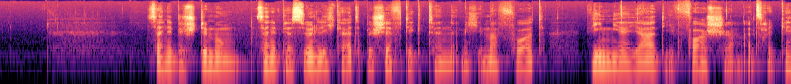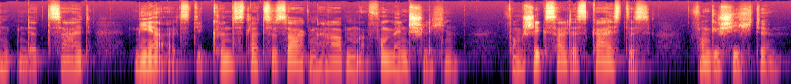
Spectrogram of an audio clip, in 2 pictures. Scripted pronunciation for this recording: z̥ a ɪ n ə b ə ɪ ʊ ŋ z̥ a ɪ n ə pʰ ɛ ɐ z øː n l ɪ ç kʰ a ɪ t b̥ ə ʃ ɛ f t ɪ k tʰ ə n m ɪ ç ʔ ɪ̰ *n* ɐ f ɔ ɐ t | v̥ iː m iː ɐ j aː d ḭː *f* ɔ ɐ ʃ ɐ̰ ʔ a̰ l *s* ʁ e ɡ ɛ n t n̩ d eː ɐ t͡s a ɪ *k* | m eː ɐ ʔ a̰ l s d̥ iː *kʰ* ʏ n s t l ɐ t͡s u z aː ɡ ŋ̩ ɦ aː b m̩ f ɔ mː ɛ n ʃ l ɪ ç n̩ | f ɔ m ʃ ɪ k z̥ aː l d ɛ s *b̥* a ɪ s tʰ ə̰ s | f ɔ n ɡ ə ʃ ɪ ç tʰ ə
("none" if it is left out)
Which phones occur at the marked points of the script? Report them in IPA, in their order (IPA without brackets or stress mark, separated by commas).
m, f, s, t, kʰ, ɡ̥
